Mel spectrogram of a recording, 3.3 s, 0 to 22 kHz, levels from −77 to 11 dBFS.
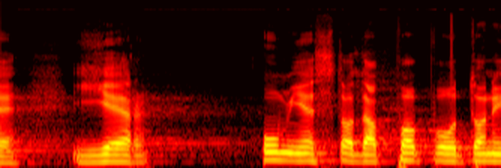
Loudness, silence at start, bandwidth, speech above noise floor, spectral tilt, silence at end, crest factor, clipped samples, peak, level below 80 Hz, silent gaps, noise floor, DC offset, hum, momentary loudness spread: -20 LUFS; 0 s; 13.5 kHz; 33 dB; -6.5 dB/octave; 0 s; 18 dB; under 0.1%; -2 dBFS; -50 dBFS; none; -52 dBFS; under 0.1%; none; 9 LU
